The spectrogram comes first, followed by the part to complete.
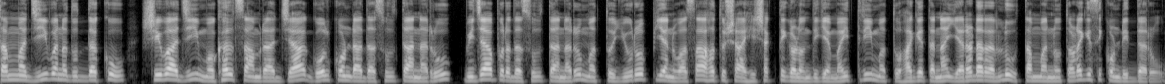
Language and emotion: Kannada, neutral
